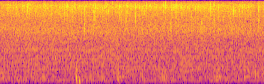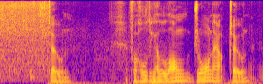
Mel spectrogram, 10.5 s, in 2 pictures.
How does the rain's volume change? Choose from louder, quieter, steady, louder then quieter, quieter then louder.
quieter.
